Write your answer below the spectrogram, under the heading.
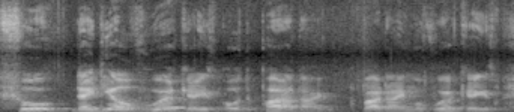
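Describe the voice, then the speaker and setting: A man with an Italian accent speaks at a moderate pace in a medium pitch, with noticeable background noise and audible room echo. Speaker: university professor. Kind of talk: lecture. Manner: halting.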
